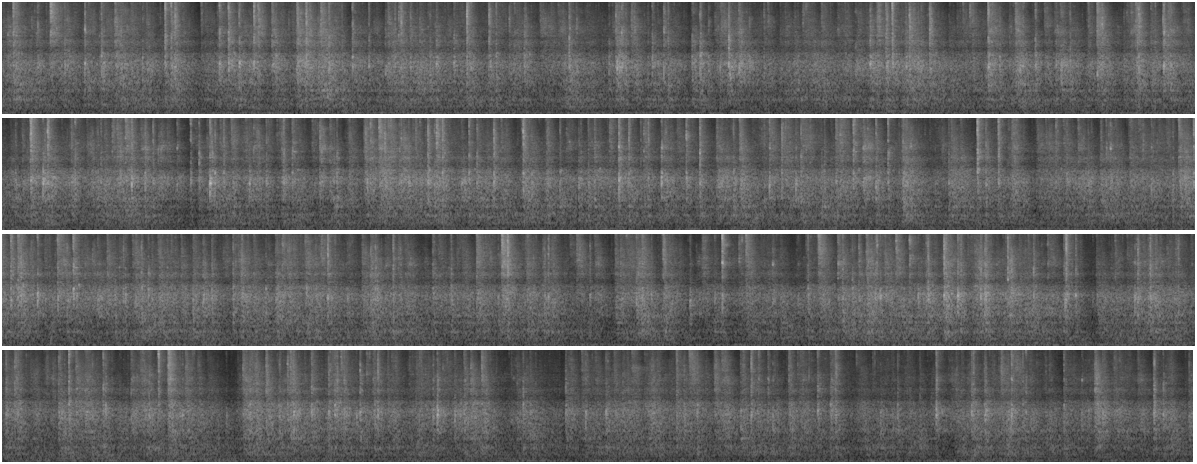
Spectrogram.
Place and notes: Seraing, Belgique - Rain
In the abandoned coke plant, rain is falling on a huge metal plate, it's windy and very bad weather. Drops falling from the top of the silo are large.
Seraing, Belgium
